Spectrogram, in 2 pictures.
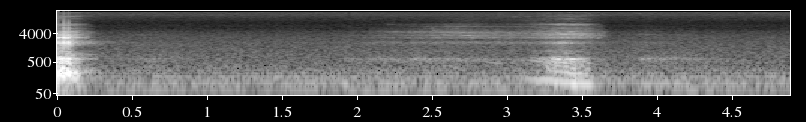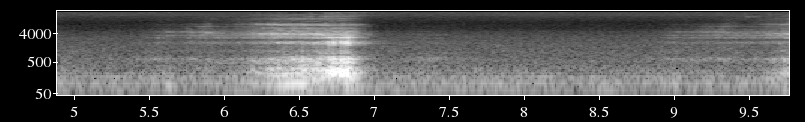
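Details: Person snoring during a daytime nap: rough, rattling snores about every three seconds, one on each in-breath, quiet room between them; snoring.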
